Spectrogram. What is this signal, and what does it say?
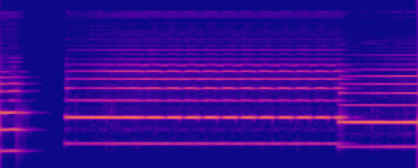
There is no code.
